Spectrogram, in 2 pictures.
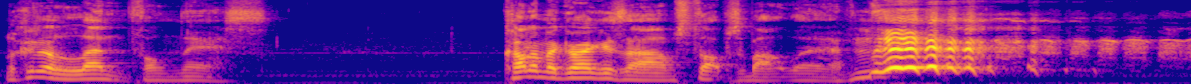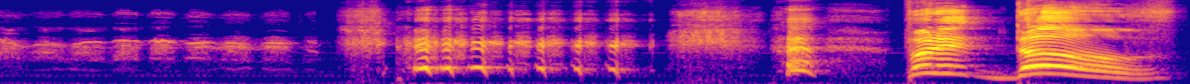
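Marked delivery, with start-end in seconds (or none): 4.3-10.4 big high burst of real laughter; can't stop laughing, loud and high; helpless cackling laugh; long laughing fit. Real, not acted. Long laugh at own joke. 10.5-11.8 laughing. Real, not acted. Still laughing.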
